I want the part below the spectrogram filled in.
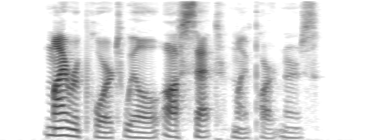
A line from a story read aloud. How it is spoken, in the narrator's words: Eisnik, speaking by voice, said soothingly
